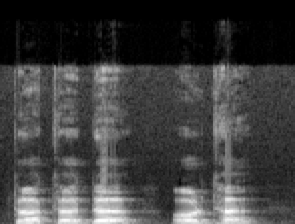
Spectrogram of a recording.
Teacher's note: दंत्य, दांत से जिन वर्णों का उच्चारण होता है ल और त वर्ग।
